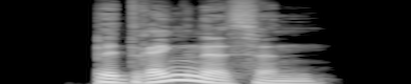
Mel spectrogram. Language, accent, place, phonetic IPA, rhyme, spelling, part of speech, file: German, Germany, Berlin, [bəˈdʁɛŋnɪsn̩], -ɛŋnɪsn̩, Bedrängnissen, noun, De-Bedrängnissen.ogg
- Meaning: dative plural of Bedrängnis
